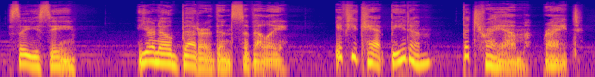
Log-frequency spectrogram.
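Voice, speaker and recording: Game villain, female, lowish and very expressive, condescending schemer. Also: a little slow, vocal fry, slightly rough, faint music behind, exaggerated voice. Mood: mocking. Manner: mocking, condescending. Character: scheming, scornful woman villain. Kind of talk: video game voice acting.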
